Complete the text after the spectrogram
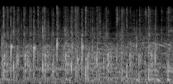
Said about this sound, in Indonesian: Tepuk tangan untuk Pak Dukuhnya.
